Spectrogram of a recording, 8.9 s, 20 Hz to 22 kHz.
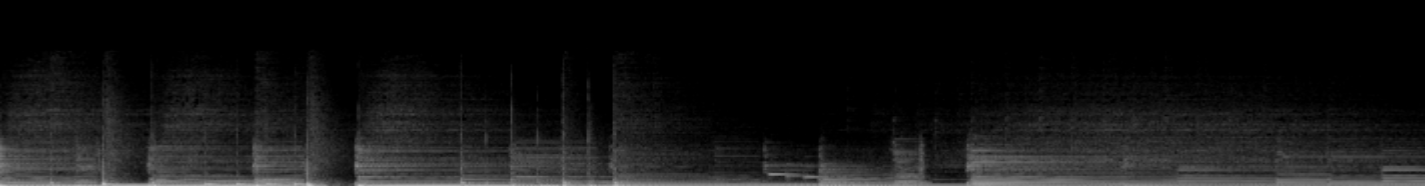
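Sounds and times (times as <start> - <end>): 
drum: 0.0 - 4.5, 5.8 - 8.8.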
